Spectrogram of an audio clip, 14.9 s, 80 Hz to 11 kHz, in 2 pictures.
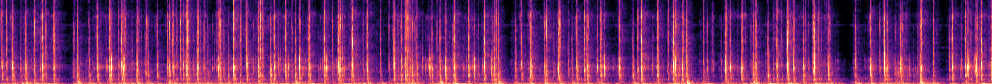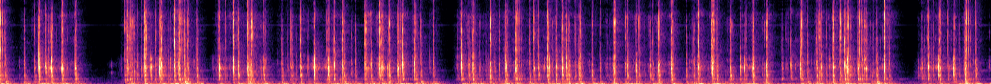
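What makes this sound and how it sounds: Fingertips of both hands type continuously on a 60% mechanical keyboard with plastic keycaps and Holy Panda tactile switches set in a bamboo wooden case. Rapid, dense keystrokes give a bright clacky top with a deeper thock underneath, each click dying almost instantly. The typing breaks off briefly around 8 seconds and again near 11 and 14 seconds.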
